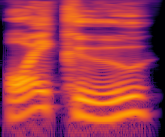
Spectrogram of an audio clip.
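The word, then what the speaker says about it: οἴκου: That's the Omicron upsilon diphthong. It sounds like oo. And so oiku is the genitive singular.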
